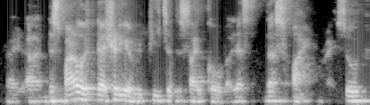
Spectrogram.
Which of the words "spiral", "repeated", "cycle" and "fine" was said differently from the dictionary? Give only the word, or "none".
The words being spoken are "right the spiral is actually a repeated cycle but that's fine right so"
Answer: spiral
